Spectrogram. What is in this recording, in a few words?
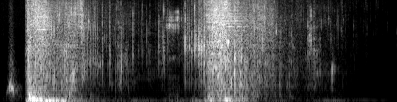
npc kill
